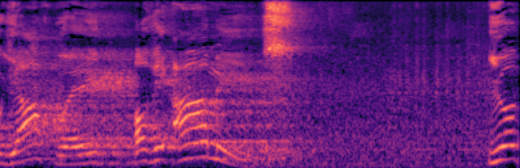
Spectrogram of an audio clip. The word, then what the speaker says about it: Yahweh: It's spelled in capital, L-O-R-D. It's translating the covenant name of the Lord. We don't know how to pronounce that name, but we know the four consonants, the four-letter word. Holy word, the name of God, Y-H-W-H. Yahweh, perhaps. We're almost certain that it's not Jehovah in terms of pronunciation.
